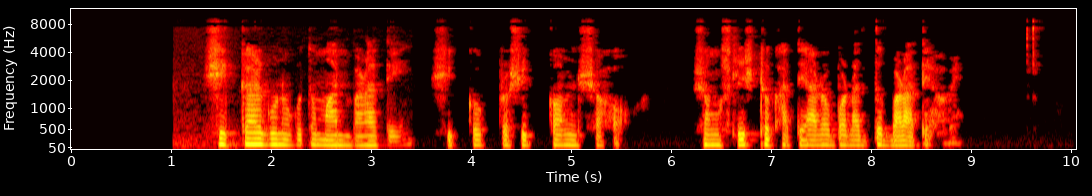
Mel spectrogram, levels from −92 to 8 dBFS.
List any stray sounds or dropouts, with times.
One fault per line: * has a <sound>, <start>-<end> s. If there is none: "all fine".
all fine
